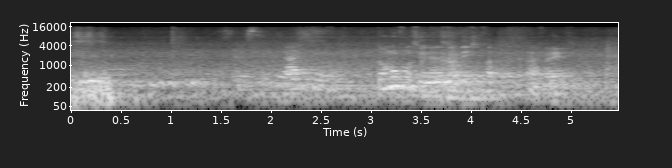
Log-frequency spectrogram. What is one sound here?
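A man talks calmly and with good humour, close by.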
